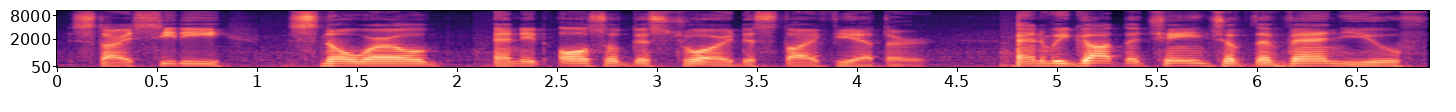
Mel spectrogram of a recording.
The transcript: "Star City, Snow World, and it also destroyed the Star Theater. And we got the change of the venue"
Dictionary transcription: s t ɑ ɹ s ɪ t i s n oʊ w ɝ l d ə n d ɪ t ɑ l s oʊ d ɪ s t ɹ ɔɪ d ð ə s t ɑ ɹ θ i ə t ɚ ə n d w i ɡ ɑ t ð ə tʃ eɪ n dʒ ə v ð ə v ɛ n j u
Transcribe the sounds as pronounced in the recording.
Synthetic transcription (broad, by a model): s t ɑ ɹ s ɪ t i s n oʊ w ɝ l d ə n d ɪ t ɑ l s oʊ d ɪ s t ɹ ɔɪ d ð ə s t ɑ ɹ θ i ə t ɚ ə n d w i ɡ ɑ t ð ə tʃ eɪ n dʒ ə v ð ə v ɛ n j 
